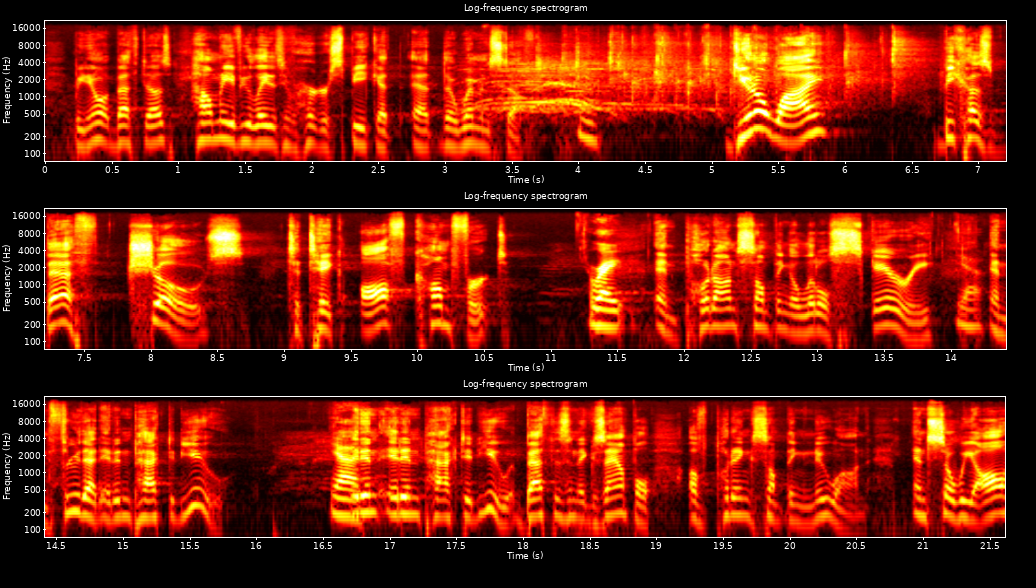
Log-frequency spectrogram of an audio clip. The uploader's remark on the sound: We had a live recording to celebrate our 100th pod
